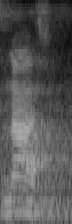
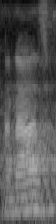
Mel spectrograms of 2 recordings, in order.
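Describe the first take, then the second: First: The opening 'a' vowel is left out. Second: The word starts with an 'a' vowel. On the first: The speaker calls it wrong. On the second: The speaker calls it right.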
